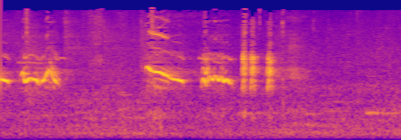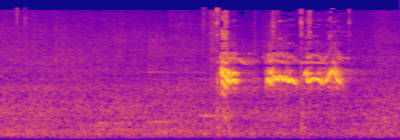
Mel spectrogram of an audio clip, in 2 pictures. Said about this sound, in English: Right, this is a thing called a digibird. It's a digital bird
